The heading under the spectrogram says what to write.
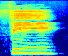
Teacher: f is known as a labio dental because my lip is touching my tooth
